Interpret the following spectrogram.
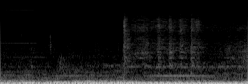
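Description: A car engine running, a steady low rumble; a hissing rush joins in about a second in.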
